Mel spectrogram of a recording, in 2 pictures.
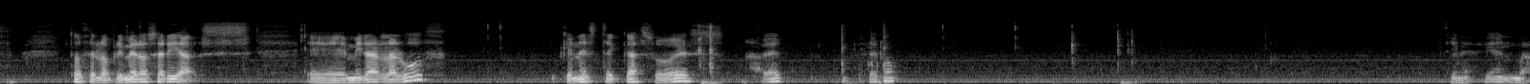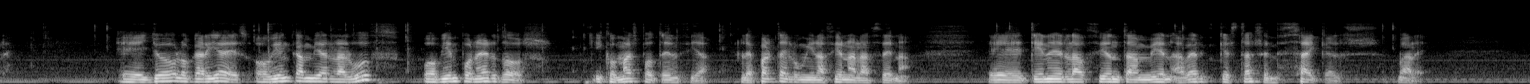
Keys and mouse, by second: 2.6 middle click, 7.0 KP_0, 9.5 click, 17.4 middle click, 18.4 middle click, 19.1 middle click, 19.9 middle click, 22.1 middle click, 25.3 click, 27.1-30.6 drag.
